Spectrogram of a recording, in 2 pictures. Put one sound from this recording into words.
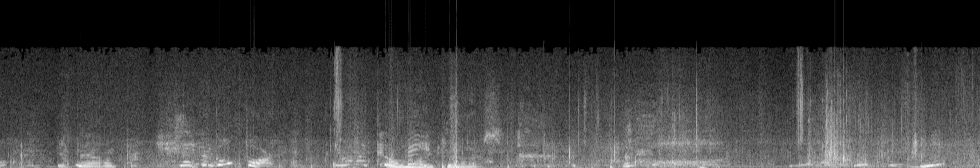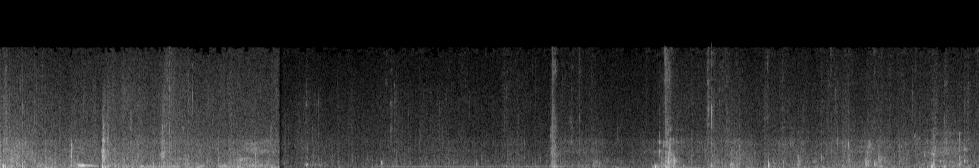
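Footsteps crunch on dry grass and twigs.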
